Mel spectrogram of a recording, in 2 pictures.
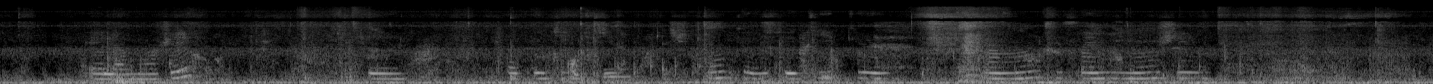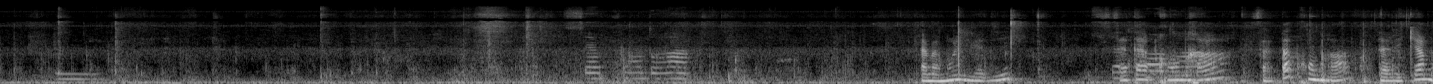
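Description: A young boy speaks softly and hesitantly, close by.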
